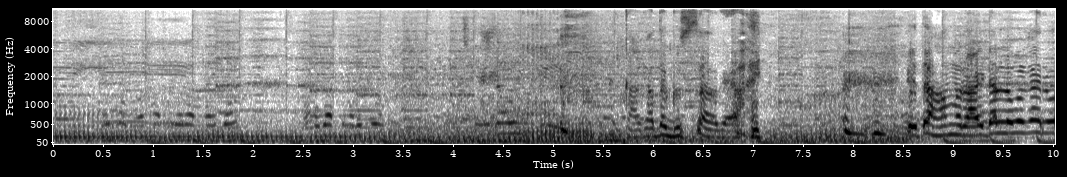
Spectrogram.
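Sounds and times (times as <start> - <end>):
auto-rickshaw engine: 0.0 - 10.0
background music: 0.0 - 10.0
car passing: 0.0 - 10.0
voices: 0.0 - 10.0.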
